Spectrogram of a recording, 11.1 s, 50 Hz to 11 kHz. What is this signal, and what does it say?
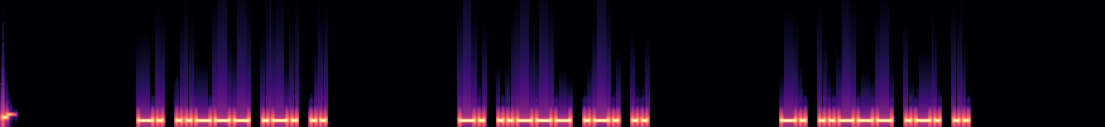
Morse code, heard as a keyed tone, about 25 wpm, 700 Hz. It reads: N2RI N2RI N2RI
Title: Call Signs Repeated 2x - 25wpm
